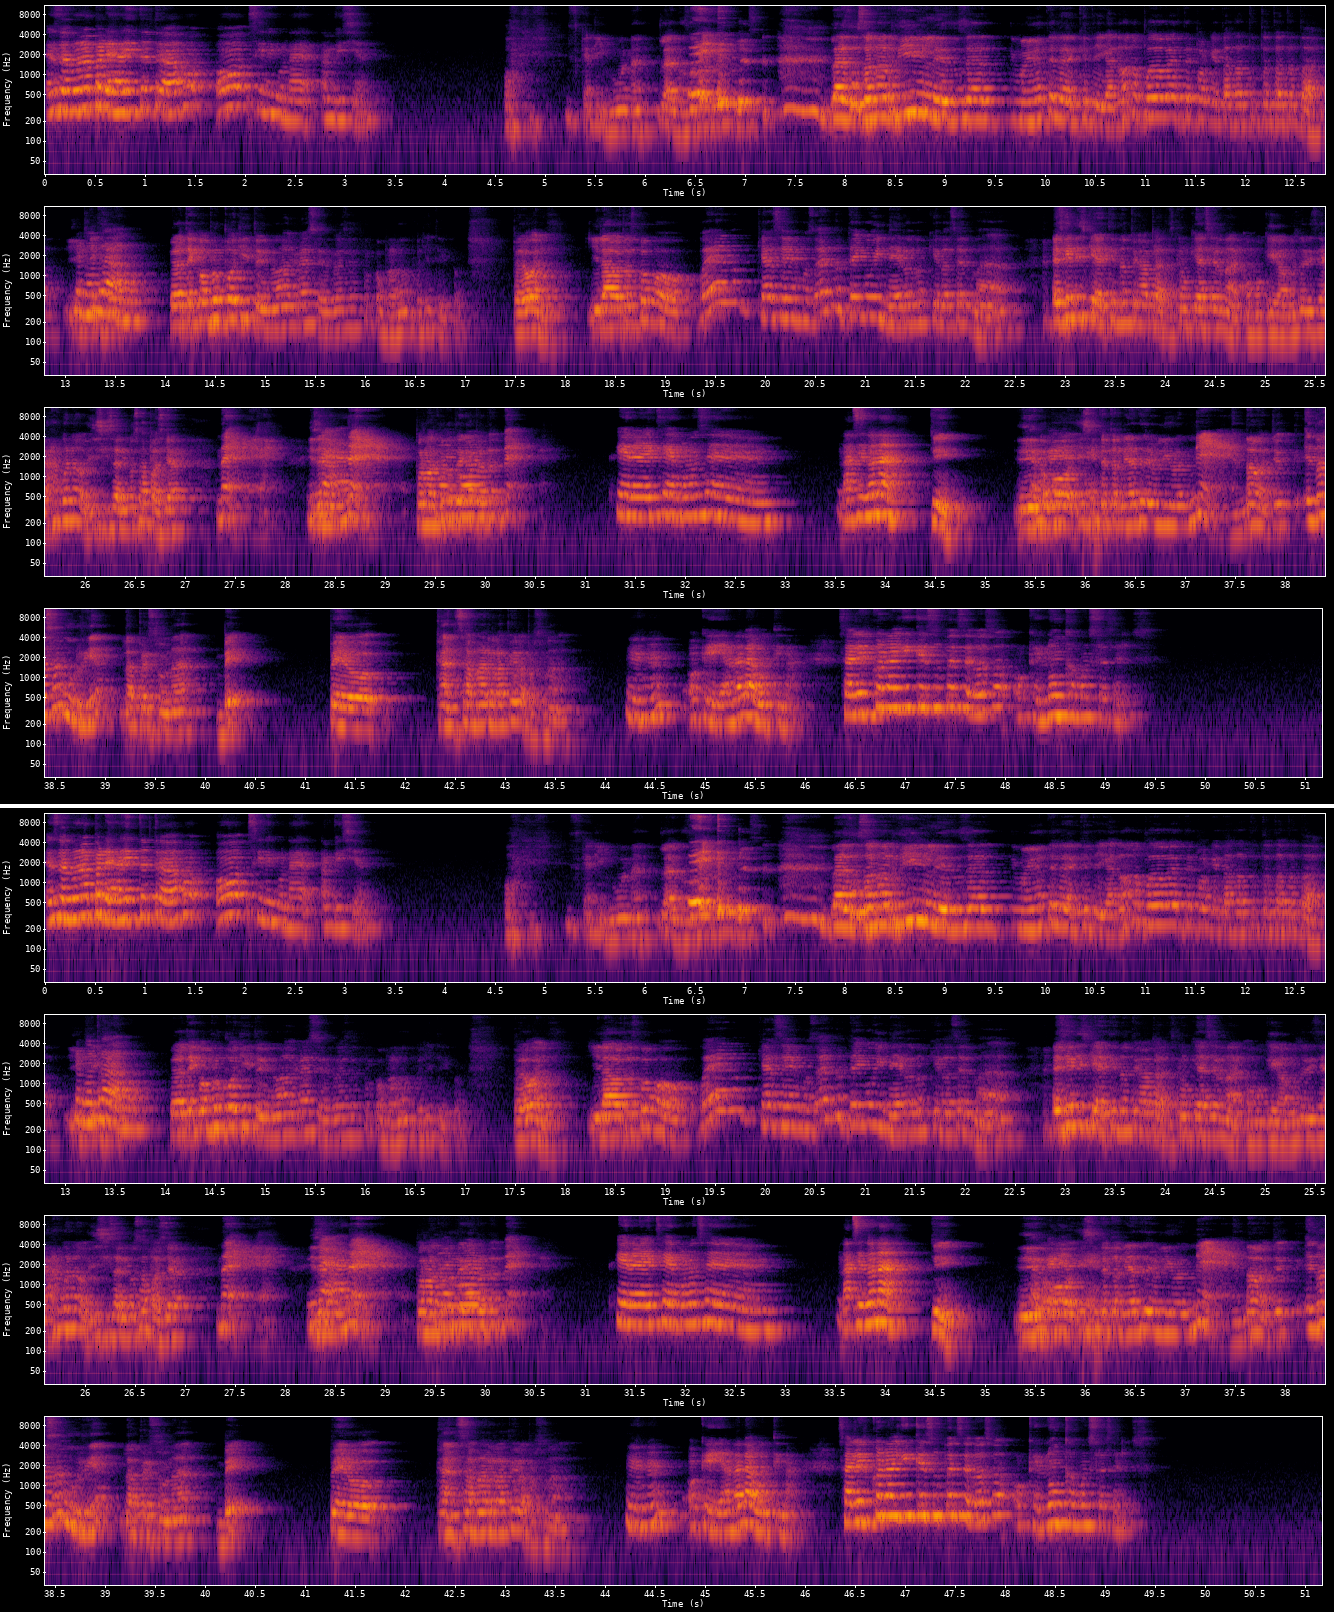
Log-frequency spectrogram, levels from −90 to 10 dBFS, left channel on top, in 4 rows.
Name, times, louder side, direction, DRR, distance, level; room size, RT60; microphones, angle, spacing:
voice 1, 0.0-3.2 6.4-7.0 13.1-13.7 28.2-28.7 29.5-30.0 31.3-32.9 33.5-34.2 35.4-36.1 44.2-45.9 46.4-49.2, right 1 dB, 30° right, -2 dB, 0.5 m, -23 dB
voice 2, 5.4-7.0 7.4-12.7 13.0-13.5 14.0-16.8 17.5-17.8 18.2-22.4 22.9-27.0 27.3-27.9 28.2-30.3 34.5-34.7 35.3-39.8 40.1-40.4 41.2-41.7 42.3-43.6, left 1 dB, 40° left, -4 dB, 0.7 m, -26 dB
2.9 x 2.0 x 2.7 m, 0.62 s
head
